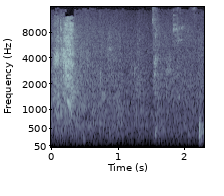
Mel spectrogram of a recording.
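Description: A brief rustling scrape of a handheld microphone being handled, followed by faint room tone with one small click.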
